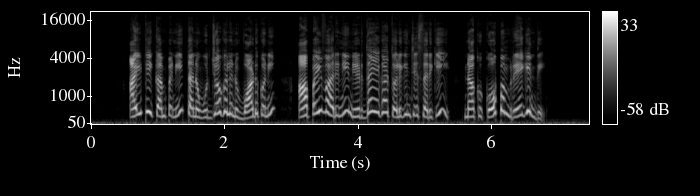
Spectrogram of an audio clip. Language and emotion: Telugu, angry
